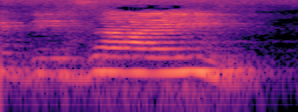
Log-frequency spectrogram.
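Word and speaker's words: design: फॉरेन तसं हा आहे डिझाईन डिझाईन okay डिझाईन इन पण मी ग वाचलाय का नाही कारण तो एन च्या अगोदर आला आहे आणि एन च्या आधी आला तर जी वाचायचा नाही नेक्स्ट लेटर एच तुम्ही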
